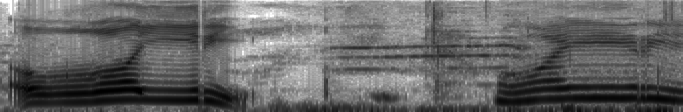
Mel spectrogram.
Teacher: bukan koiri tapi G yang dialirkan suaranya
